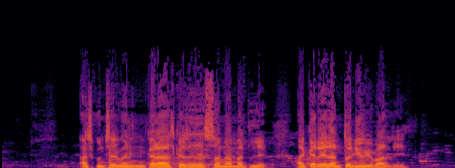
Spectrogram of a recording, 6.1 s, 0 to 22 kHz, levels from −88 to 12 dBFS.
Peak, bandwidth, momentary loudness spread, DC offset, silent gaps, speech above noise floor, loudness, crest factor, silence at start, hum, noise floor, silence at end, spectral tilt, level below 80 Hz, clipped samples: -4 dBFS; 15 kHz; 17 LU; under 0.1%; none; 38 dB; -16 LUFS; 14 dB; 1.05 s; none; -54 dBFS; 0.25 s; -5 dB/octave; -48 dBFS; under 0.1%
